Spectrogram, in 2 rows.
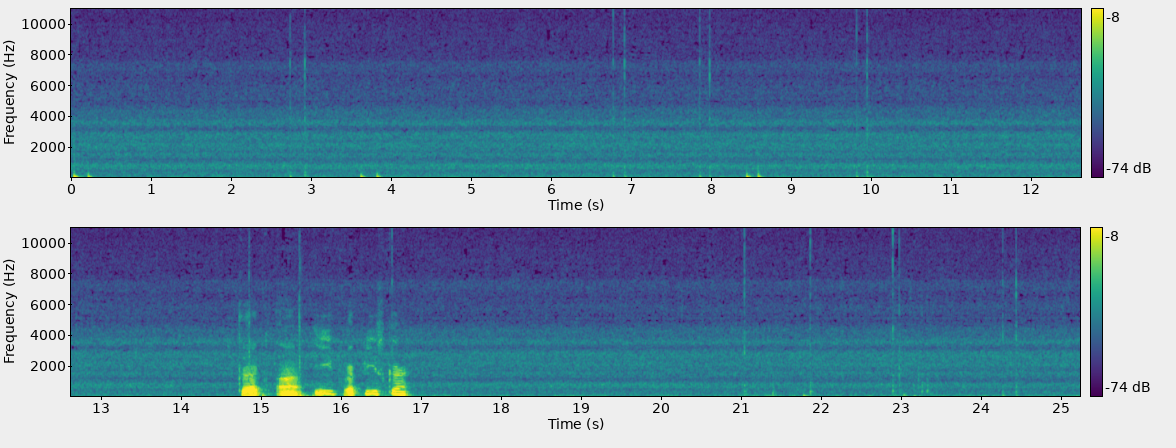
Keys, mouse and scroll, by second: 0.0 g, 3.6 g, 7.9 click, 8.4 g, 15.6 i, 16.9-21.2 drag, 22.0-23.0 shift+middle drag, 24.4 click.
